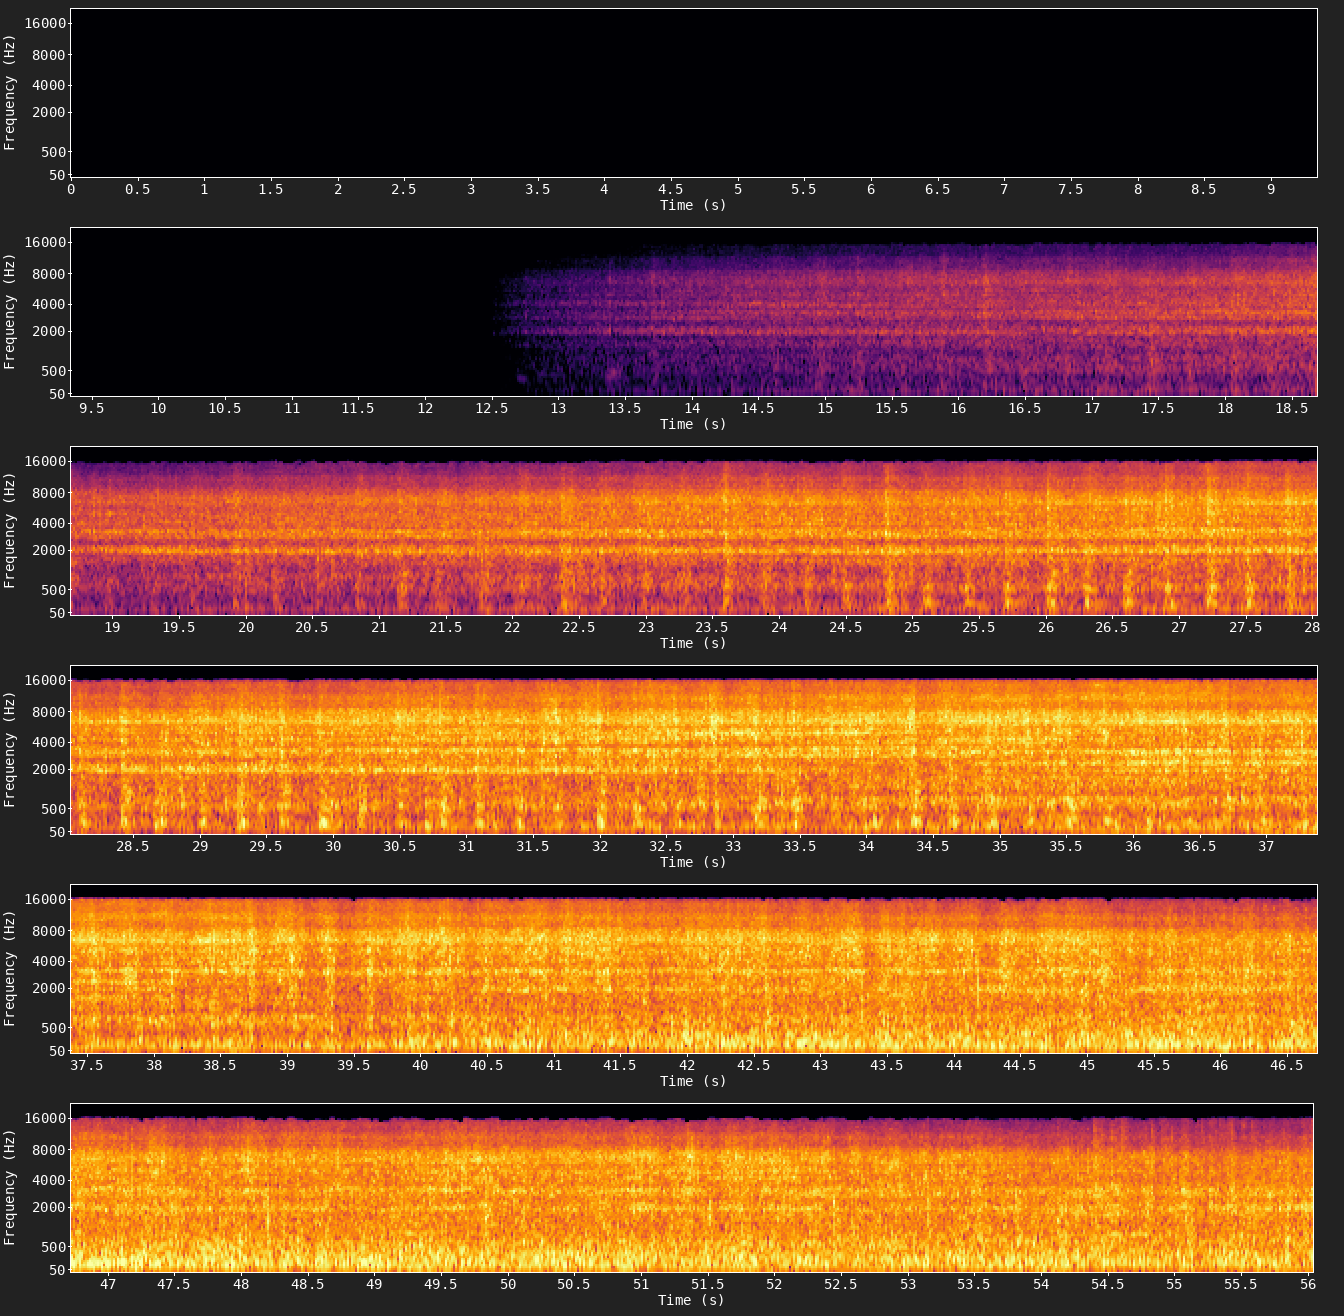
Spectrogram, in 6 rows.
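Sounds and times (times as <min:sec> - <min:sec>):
steam hissing: 0:12.7 - 0:56.0
steam locomotive chuffing: 0:12.7 - 0:56.0
wagons rattling on rails: 0:15.2 - 0:56.0.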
